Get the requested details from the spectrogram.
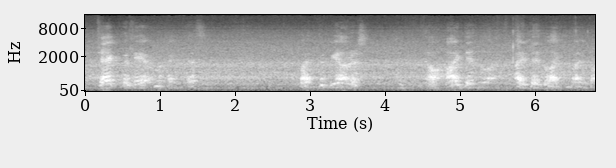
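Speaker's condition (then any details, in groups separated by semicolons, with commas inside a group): Cerebellar ataxia from brain tumour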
